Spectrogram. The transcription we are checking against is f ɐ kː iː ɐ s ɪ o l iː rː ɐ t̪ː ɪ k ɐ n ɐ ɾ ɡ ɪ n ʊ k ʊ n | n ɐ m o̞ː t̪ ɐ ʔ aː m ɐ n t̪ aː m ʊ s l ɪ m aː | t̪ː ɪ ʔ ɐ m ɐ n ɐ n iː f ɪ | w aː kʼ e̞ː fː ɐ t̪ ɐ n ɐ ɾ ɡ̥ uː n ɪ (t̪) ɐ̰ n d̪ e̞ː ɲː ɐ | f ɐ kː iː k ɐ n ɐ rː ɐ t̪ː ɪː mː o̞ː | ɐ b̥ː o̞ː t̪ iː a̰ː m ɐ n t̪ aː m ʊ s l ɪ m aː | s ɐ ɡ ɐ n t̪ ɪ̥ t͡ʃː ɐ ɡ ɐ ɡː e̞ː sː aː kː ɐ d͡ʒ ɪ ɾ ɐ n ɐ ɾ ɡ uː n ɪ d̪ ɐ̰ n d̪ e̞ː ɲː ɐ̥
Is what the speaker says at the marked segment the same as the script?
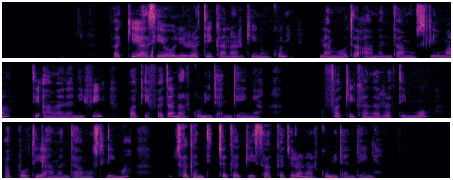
no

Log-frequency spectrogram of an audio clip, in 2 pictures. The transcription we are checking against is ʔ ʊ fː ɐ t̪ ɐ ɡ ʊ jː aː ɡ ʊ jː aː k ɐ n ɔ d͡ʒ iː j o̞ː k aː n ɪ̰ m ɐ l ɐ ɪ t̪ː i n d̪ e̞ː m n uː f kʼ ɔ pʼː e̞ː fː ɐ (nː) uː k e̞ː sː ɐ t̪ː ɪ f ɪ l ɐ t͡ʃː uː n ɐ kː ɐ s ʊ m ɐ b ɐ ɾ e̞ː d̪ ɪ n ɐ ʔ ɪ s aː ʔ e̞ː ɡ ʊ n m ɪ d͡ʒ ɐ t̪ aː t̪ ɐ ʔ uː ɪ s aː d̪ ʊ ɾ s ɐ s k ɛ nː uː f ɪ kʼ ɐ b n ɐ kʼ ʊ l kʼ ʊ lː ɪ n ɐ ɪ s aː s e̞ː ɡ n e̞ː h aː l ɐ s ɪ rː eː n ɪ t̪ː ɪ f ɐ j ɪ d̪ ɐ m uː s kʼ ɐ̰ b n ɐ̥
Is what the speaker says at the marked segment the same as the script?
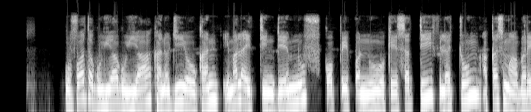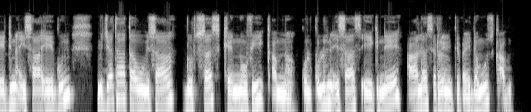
yes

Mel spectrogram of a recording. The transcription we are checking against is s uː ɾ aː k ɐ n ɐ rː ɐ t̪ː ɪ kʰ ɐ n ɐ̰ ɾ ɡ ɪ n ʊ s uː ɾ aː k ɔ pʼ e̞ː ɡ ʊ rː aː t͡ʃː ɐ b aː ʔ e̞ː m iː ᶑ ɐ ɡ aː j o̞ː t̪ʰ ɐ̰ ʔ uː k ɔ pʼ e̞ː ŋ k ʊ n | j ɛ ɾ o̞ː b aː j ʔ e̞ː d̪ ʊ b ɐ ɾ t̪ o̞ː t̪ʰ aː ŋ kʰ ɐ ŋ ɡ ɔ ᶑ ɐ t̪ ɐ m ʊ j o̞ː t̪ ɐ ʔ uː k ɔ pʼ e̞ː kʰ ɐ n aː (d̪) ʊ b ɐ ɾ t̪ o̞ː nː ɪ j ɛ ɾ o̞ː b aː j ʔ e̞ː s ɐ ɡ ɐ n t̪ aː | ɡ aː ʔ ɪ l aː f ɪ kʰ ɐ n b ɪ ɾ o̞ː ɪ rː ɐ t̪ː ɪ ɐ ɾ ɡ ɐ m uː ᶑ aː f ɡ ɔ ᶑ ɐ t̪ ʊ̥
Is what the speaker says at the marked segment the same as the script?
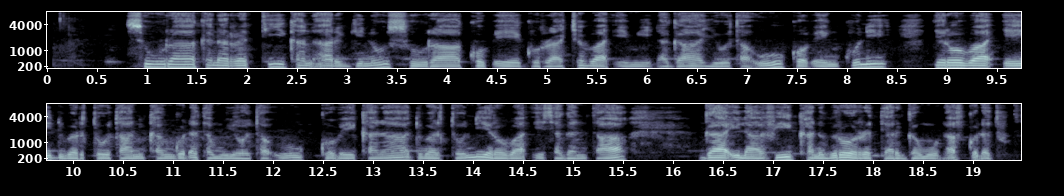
yes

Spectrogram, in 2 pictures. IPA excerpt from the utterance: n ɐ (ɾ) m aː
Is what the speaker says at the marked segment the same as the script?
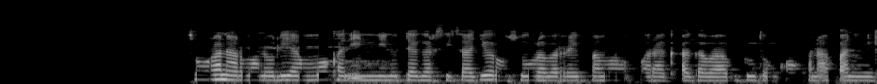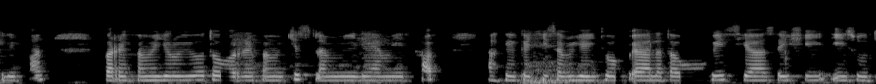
yes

